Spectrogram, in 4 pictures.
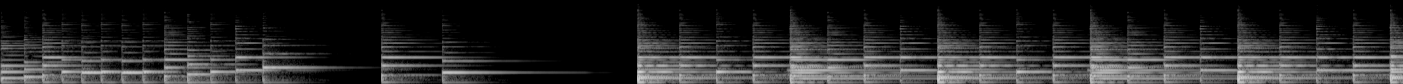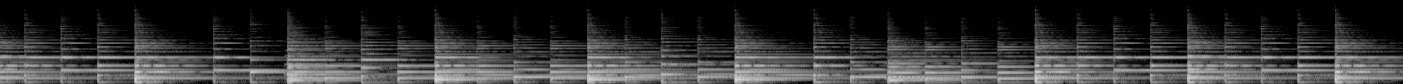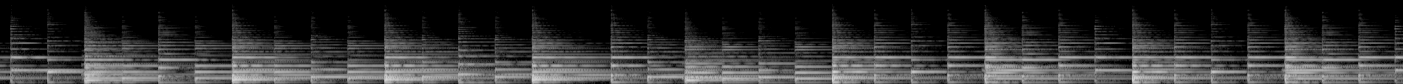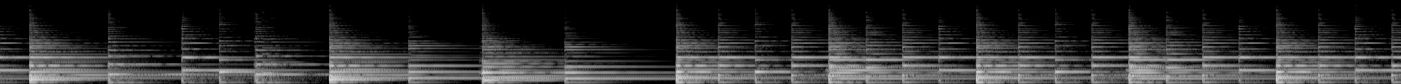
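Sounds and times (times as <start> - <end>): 
ukulele melody: 0.0 - 5.5, 6.4 - 56.1.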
